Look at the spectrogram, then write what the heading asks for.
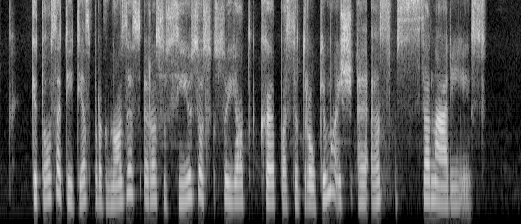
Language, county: Lithuanian, Šiauliai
